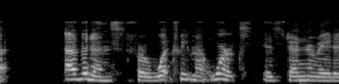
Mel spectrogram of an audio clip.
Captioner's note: speaking chinese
